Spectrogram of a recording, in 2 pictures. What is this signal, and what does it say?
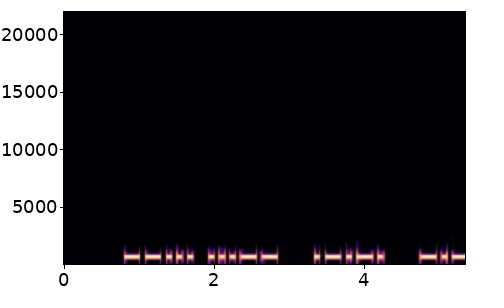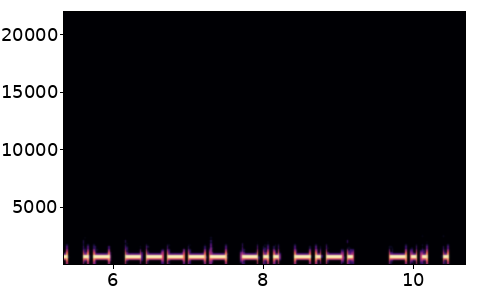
Morse code, heard as a keyed tone, about 17 wpm, 700 Hz. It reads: 73 <AR> KA0DC DE
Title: Practice QSO - Exchange 4 - Ending - 17wpm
